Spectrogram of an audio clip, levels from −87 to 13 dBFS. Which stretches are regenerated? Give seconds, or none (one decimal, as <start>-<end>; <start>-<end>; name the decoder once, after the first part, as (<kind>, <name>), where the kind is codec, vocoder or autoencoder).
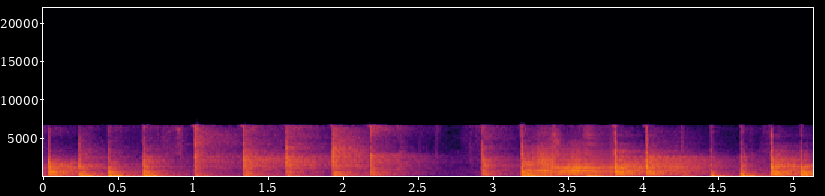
3.3-3.8 (vocoder, WaveNeXt)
